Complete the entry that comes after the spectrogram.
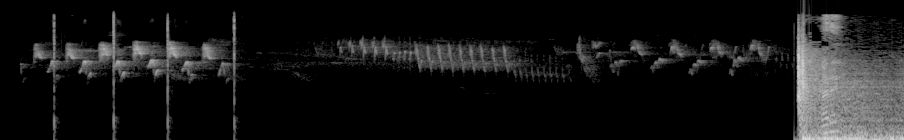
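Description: Small birds chirping and trilling, with four sharp knocks about half a second apart over the first two and a half seconds. Near the end a loud, deep rumbling noise starts suddenly.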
